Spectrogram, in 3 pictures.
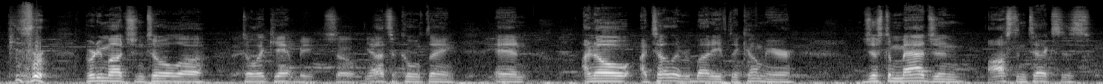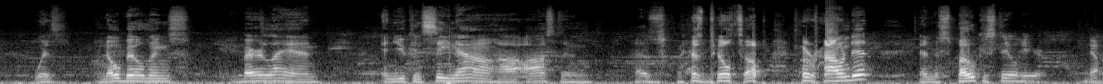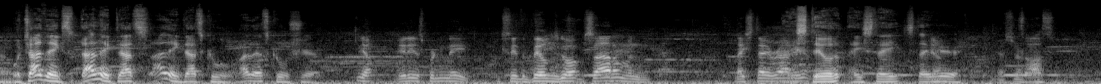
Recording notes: LIVE AT THE BROKEN SPOKE SALOON.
